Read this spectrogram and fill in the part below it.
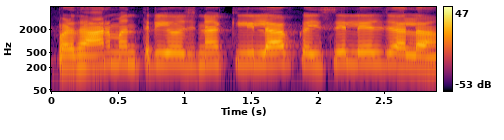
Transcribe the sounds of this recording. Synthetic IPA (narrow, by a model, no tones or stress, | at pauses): pɾəd̪ʱaːnmə̃nt̪ɾijoːd͡ʒnakilaːb̚kɐiseleːld͡ʒaːlaː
